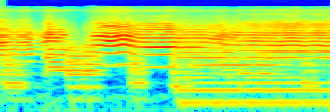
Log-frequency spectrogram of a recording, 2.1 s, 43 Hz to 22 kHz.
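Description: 1980s Tamil film song music: a high, wavering melody over short repeated low notes, then about a second in a held low chord takes over.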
